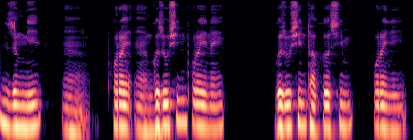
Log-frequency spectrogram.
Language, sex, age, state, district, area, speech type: Bodo, male, 18-30, Assam, Udalguri, rural, spontaneous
